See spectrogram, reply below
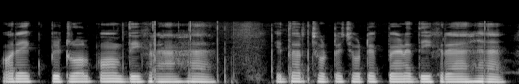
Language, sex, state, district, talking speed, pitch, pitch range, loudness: Hindi, male, Jharkhand, Palamu, 150 wpm, 125 Hz, 125-130 Hz, -16 LUFS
